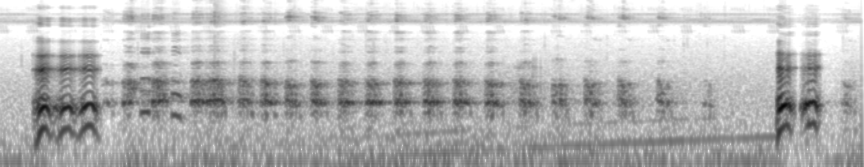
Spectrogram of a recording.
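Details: Howler monkeys calling in the morning, waking people just in time for surfing. Deep, throaty grunting roars rise and fall in a rhythmic series, with loud bursts at the start and again near the end. A steady high insect whine runs underneath.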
